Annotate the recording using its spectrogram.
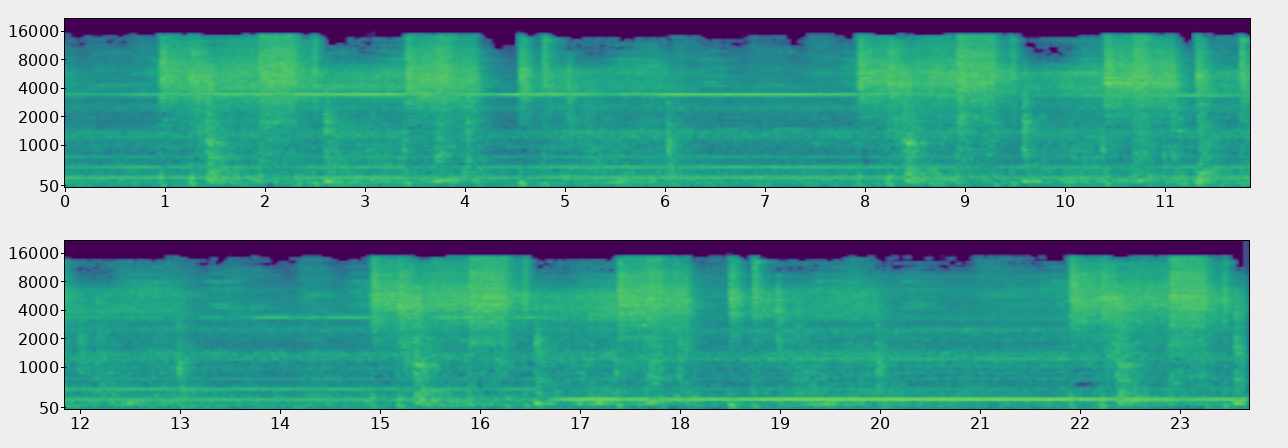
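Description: Compressed air hisses in short bursts.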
